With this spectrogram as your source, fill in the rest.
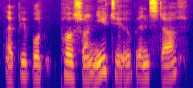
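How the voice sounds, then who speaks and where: An eleven-year-old girl telling a casual story to viewers in a halting, rambling way, her voice occasionally squeaky. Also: fairly even intonation, creaky, warm tone, slightly rough. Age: child, eleven. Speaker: first-time video creator.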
